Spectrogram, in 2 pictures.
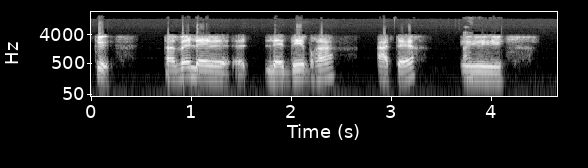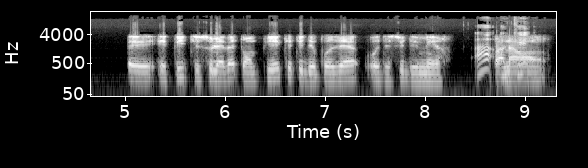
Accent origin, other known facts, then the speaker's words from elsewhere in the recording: Mali; born there; Moi, je suis né au Mali.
